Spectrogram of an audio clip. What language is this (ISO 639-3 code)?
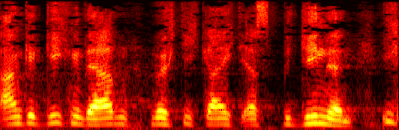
deu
